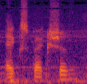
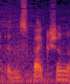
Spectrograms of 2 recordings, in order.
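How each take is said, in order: First: The word begins with an 'ex' sound. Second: The word begins with an 'in' sound. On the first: The speaker calls it wrong. "I'm saying expection" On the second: The speaker calls it right. "and it's inspection"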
